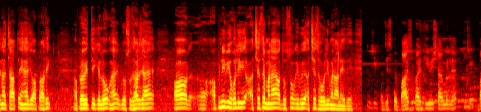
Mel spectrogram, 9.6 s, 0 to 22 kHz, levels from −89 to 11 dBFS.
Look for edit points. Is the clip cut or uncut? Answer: cut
